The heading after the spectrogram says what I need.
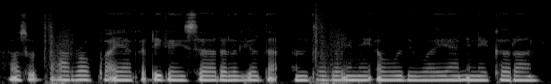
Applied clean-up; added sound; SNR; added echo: neural mask model RNNoise.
